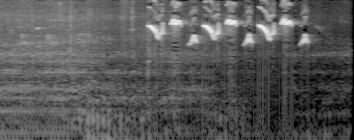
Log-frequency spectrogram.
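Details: Cinereous tit singing as a lure for other birds: a low rumbling background hum fades as a clear series of about ten high, sharp notes rings out, alternating up and down in pitch.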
